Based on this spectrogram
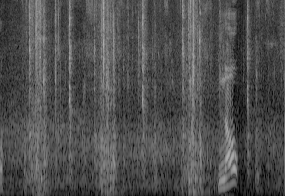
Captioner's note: mechanical noise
